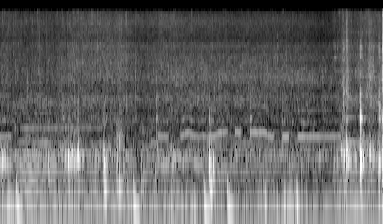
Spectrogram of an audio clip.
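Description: Diced bell peppers tipped off a wooden cutting board into a hot enamel pot of frying onions, oil sizzling steadily, with a few soft knocks of the board against the pot rim and a cluster of them near the end.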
